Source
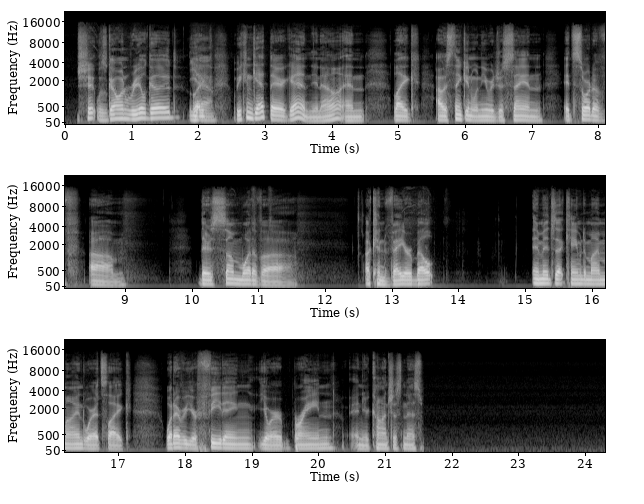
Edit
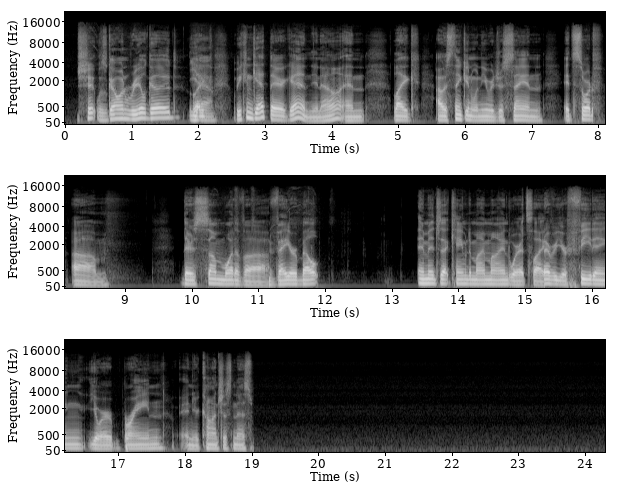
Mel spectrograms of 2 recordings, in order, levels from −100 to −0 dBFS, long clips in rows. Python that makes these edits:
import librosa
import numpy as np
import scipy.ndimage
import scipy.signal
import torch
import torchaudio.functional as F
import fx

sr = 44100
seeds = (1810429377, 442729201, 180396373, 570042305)

y = fx.edit(x, sr, fx.cut(start_s=7.92, length_s=0.26),
    fx.cut(start_s=11.42, length_s=1.46),
    fx.cut(start_s=17.01, length_s=0.83), tone=tone)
